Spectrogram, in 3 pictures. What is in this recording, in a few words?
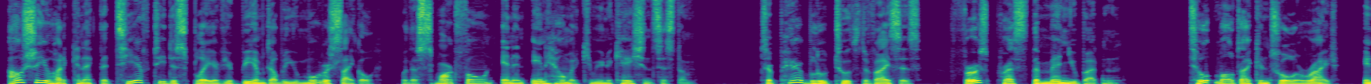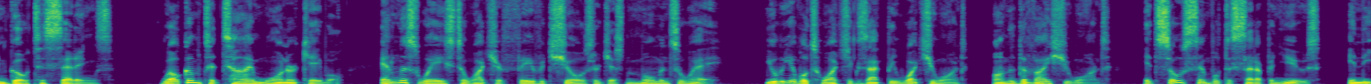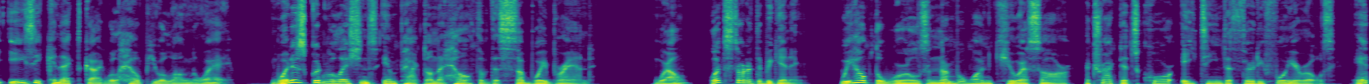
e-Learning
